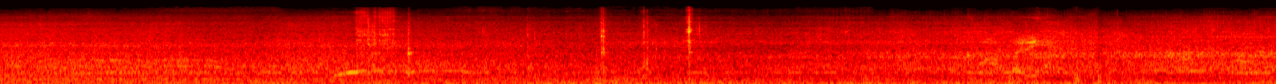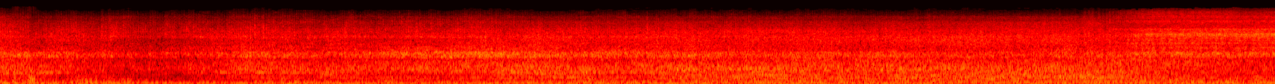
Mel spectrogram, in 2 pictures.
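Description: Traffic hums nearby on a city street.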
